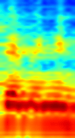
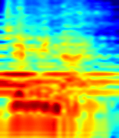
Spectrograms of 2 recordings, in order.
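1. শব্দটি 'nee' ধ্বনি দিয়ে শেষ হয়। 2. শব্দটি 'nigh' ধ্বনি দিয়ে শেষ হয়। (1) "অনেকেই এটার উচ্চারণ ভাবে জেমিনি হবে" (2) "সঠিক উচ্চারণ হবে জেমিনাই"

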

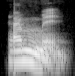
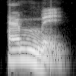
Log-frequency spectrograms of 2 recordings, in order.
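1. d ধ্বনিটি m ধ্বনিতে পরিণত হয়। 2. d ধ্বনিটি m ধ্বনিতে পরিণত হয়।

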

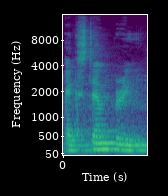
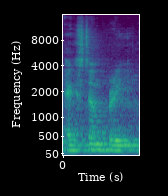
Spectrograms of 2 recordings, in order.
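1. यह शब्द 'ree' की ध्वनि से खत्म होता है। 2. यह शब्द 'ree' की ध्वनि से खत्म होता है।

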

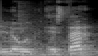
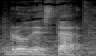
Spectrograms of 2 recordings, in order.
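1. La palabra empieza con un sonido L. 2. La palabra empieza con un sonido R. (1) "en vez de Lodestar" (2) "es cambiar la L por la R, ¿vale? Como se hace en japonés"

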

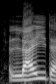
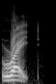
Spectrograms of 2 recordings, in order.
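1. r 소리는 평평한 한국식이고, 입술을 둥글리지 않아요. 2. r은 입술을 빠르게 둥글리면서 시작해요. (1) "write 아니고" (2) "R 발음 중요하죠"

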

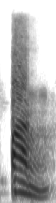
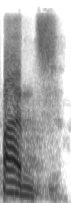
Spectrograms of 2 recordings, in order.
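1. Suku kata ini berakhir dengan bunyi 'ng'. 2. Suku kata ini berakhir dengan bunyi 'nch'. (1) "tapi pang, eng" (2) "Bukan punch"

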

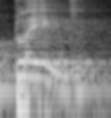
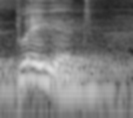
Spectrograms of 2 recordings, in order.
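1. O final -ed é unido em uma única sílaba. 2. O final -ed é pronunciado como uma sílaba separada. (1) "Mas não, não fala" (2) "Porque o E tá lá e você quer falar o E"

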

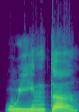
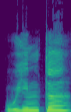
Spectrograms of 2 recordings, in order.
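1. Слово сказано помірною гучністю. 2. Слово сказано тихо. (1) "Тихіше" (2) "тихіше"

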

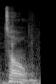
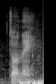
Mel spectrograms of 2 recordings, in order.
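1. El nombre termina sin vocal final. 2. El nombre termina con una vocal final pronunciada. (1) "Así que ton" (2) "Toné suena muy mal"

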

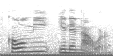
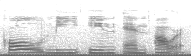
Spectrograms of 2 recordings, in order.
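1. Слова "in an hour" произносятся слитно. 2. Слова "in an hour" произносятся отдельно. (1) "как одно слово in an hour" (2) "Не надо читать call me in an hour. No, never"

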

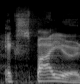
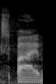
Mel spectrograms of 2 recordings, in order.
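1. เสียง 'ire' ตอนท้ายออกเสียงเต็ม 2. เสียง 'ire' ตอนท้ายถูกตัดทิ้ง (1) "แต่ถ้าหมดอายุต้องออกเสียงว่า" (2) "ไปบอก, expire, เป็นสายอดีตสายลับแล้วนะครับ"

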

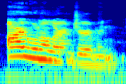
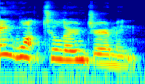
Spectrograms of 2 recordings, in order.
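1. 'want to' 'wanna'ya indirgenir. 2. 'want to' iki ayrı tam kelime olarak söylenir.

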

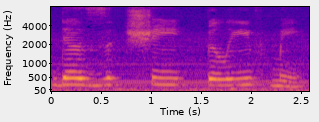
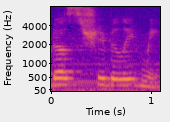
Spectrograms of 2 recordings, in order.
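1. Câu này được nói chậm và cẩn thận. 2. Câu này được nói nhanh. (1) "phải đọc cực khổ một chút xíu" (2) "Đọc nhanh cũng được"

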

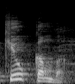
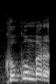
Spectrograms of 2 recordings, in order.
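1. ಮೊದಲ ಉಚ್ಚಾರಾಂಶ y ಇರುವ "kyoo" ಶಬ್ದ. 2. ಮೊದಲ ಉಚ್ಚಾರಾಂಶ ಸರಳವಾದ "koo" ಶಬ್ದ. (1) "ಬಟ್ ಇದು ಕ್ಯೂಕಂಬರ್" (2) "ಕುಕುಂಬರ್ ಅಂತ ಹೇಳ್ತಾರೆ"

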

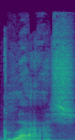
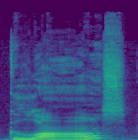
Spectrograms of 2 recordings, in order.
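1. Це плаский американський звук 'a'. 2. Це довгий відкритий британський звук 'ah'. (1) "американці це скажуть як" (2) "Довгий звук А"

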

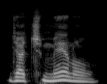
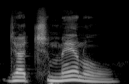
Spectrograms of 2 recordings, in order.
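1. El sonido de la T en medio se omite. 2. El sonido de la T en medio se omite.

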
